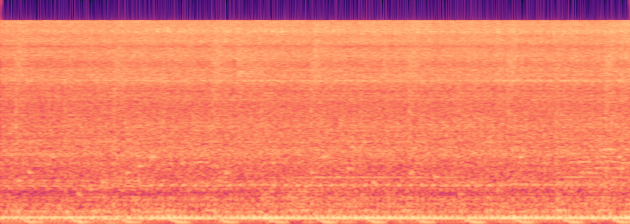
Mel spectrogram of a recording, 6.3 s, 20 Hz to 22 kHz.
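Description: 1966 Chevrolet Chevelle's V8 engine idling steadily, with a low, even pulse.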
